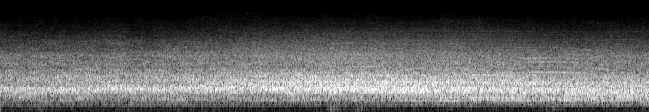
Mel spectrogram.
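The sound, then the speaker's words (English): A large arena crowd boos wrestler Kevin Owens loudly and continuously after he tears up Chris Jericho's list, a dense, steady roar of many voices that fills the whole stretch without letting up. “He tears the list of Jericho, and he gets booed. Listen to this crowd.”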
